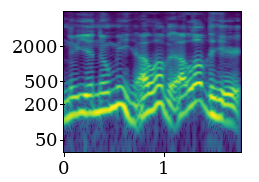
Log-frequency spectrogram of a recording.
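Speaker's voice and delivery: sarcastic, sing-song fake delight, laid on thick. Joking along with the other speaker: sarcastic mock enthusiasm. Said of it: "in a sarcastic way".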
